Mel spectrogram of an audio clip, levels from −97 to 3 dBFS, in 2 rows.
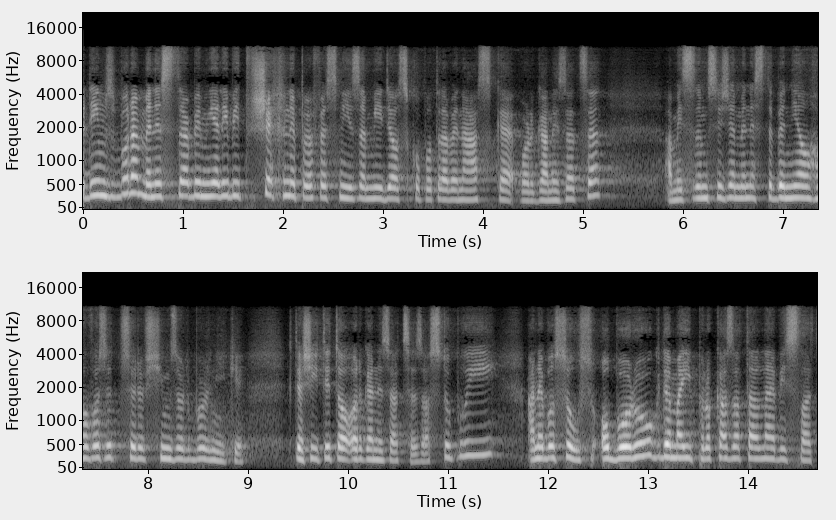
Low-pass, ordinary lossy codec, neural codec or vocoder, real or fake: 10.8 kHz; MP3, 64 kbps; codec, 24 kHz, 0.5 kbps, DualCodec; fake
